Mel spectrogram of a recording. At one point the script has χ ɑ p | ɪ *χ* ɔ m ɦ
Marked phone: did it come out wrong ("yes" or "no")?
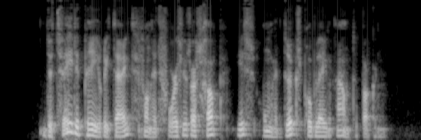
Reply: yes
